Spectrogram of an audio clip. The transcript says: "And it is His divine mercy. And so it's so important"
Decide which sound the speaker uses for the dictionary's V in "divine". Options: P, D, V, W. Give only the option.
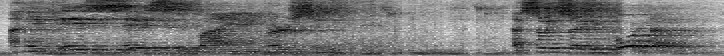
V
